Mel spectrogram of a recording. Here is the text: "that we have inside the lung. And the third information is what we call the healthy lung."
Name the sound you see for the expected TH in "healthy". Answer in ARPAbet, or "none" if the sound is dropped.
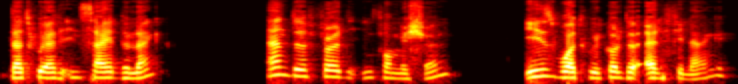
F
